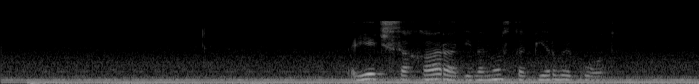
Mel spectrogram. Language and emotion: Russian, neutral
